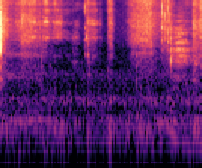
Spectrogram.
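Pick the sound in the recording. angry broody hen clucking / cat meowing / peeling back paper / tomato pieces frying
peeling back paper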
